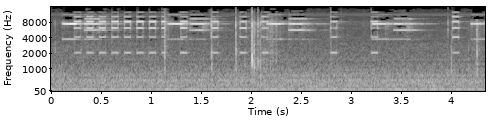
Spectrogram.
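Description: Digital kitchen timer beeping: a rapid run of high beeps for about the first second and a half, then single short beeps, each with a button click, as it is set to 20 minutes.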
